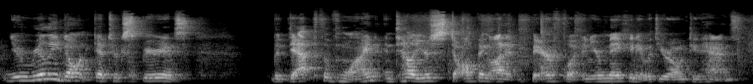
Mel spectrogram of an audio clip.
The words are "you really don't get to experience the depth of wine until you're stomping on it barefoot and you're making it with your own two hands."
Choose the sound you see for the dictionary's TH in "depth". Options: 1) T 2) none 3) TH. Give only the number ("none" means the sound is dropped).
3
